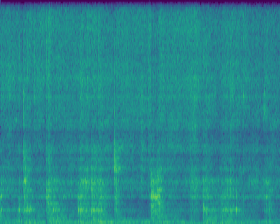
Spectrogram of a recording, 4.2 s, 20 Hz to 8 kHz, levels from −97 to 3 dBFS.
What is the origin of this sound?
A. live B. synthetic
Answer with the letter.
B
